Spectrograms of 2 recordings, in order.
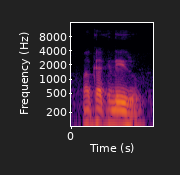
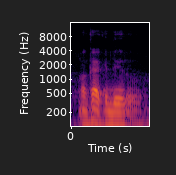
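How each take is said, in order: Both takes have the same delivery.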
